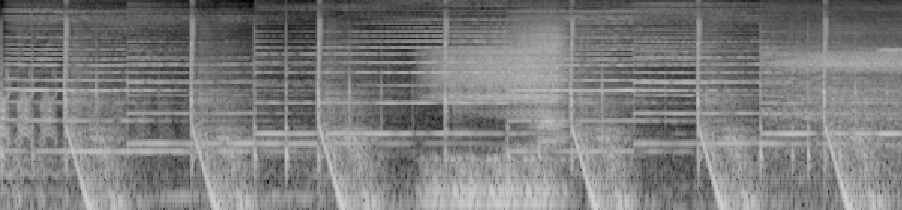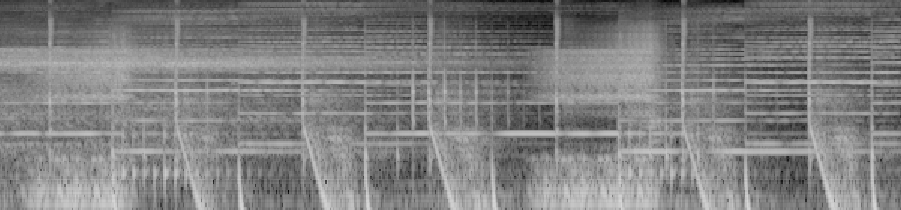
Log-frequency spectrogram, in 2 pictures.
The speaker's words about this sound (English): Let me just shut up, put the record on for you, drop the needle, and crank up the fucking volume.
